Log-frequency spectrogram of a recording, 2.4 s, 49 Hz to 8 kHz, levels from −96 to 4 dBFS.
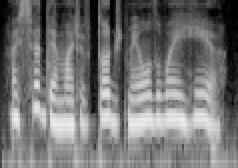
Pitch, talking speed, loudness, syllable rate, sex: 215 Hz, 275 wpm, -16 LUFS, 6.3 syllables/s, female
